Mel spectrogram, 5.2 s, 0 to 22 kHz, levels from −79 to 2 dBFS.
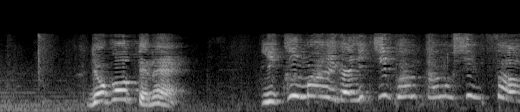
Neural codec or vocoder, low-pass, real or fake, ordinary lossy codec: none; 7.2 kHz; real; none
